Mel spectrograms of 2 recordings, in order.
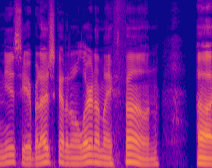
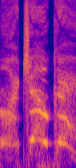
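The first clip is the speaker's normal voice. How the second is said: mock screaming, yelling, higher. Picturing a newsroom producer demanding more: mock screaming producer. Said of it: "the producer's just screaming".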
